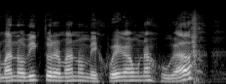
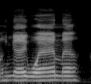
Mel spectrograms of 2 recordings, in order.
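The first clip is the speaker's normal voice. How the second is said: stuffed-up cold voice, softer; congested; 2 semitones lower, 8 dB quieter, slower than usual. Acted. Pastor with a bad cold answers a caller, congested. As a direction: imitate someone with a terrible head cold. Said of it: "le contesto así todo como congestionado".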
